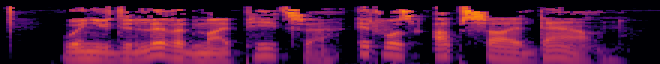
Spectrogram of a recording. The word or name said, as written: upside down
